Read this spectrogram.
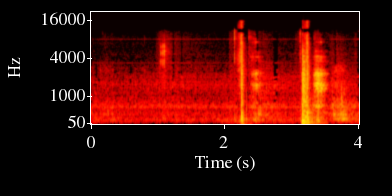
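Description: Game interface clicks sound as items are picked up and moved.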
